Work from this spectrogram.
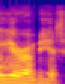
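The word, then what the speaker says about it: Jeremias: By the way, uh George, the right pronunciation you say is Yeah, I say yamas, but I mean that's it's German, you know, so the J at the beginning.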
